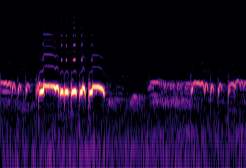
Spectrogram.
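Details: Local zebra dove, actively calling, used to provoke replies from other doves. One loud burst of roughly seven fast, rolling coos is followed by a quieter run of coos, as if from farther away.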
